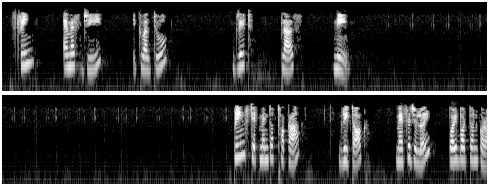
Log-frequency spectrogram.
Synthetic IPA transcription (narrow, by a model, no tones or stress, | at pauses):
stɹiŋɛmɛsd͡ʒi | ikwɛltu | ɡɹitplas | nem | pɹinstetmɛntɔtʰːɔka | ɡɹitɔkmɛsed͡ʒɔlojpoɹibɔɹtɔnkɔɹɔ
